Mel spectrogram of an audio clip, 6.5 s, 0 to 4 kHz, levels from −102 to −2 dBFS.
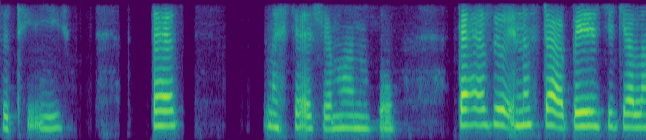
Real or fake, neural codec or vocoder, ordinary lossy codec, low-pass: fake; codec, 24 kHz, 0.9 kbps, WavTokenizer, medium speech release version 1; none; 3.6 kHz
